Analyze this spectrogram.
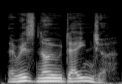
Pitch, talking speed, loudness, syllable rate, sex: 135 Hz, 195 wpm, -15 LUFS, 6.3 syllables/s, male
